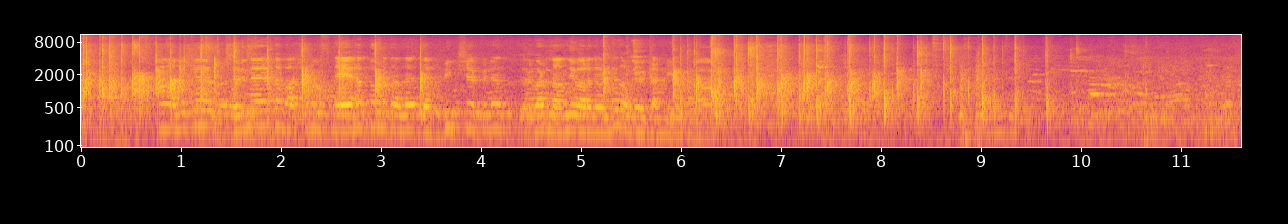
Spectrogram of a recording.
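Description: A group of men clap their hands in rhythm.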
